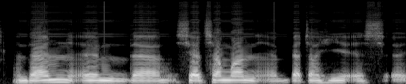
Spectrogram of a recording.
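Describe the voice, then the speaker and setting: Very slowly, a man with a German accent speaks in a very deep, low voice with a dark, mellow tone, the sound dry and close with no echo. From Germany. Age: 50s. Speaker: vlogger. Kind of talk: personal monologue. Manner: halting.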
